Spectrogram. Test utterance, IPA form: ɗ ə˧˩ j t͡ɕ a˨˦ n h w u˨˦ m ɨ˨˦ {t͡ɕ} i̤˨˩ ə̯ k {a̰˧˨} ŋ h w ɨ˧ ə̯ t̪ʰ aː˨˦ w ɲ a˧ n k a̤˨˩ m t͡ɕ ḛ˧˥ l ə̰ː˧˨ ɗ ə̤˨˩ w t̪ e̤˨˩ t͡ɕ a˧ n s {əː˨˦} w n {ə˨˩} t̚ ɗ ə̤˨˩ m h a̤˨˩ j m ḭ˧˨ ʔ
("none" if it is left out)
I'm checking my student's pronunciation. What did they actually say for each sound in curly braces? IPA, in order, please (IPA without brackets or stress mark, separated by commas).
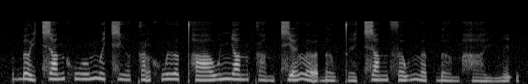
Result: t͡ɕ, a̰˧˨, ə˨˦, ə˨˩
